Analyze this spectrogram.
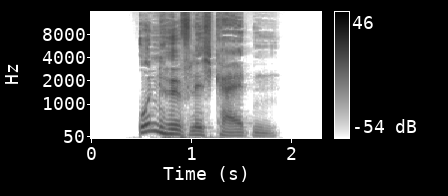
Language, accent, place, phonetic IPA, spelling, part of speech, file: German, Germany, Berlin, [ˈʊnhøːflɪçkaɪ̯tn̩], Unhöflichkeiten, noun, De-Unhöflichkeiten.ogg
- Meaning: plural of Unhöflichkeit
